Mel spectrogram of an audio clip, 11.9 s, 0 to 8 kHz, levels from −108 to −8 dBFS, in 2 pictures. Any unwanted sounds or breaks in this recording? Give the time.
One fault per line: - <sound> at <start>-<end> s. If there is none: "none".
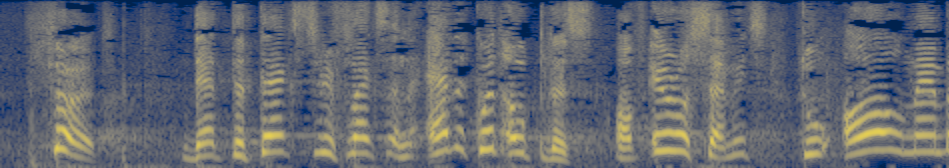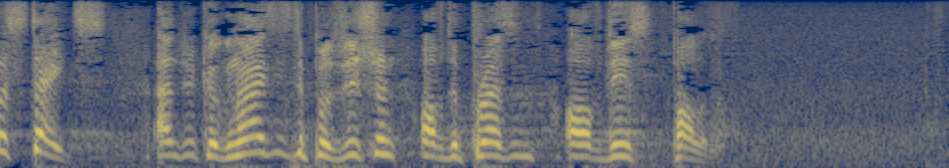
none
